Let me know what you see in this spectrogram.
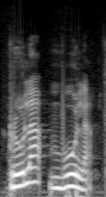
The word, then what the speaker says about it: Ruaille Buaille: Vamos desde Cantabria un poco hacia el este para llegar hasta el País Vasco, para escuchar al grupo Rula Bula. El nombre se escribe un poquito diferente, es Ruaille Buaille, que quiere decir juerga, alborozo, en irlandés.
